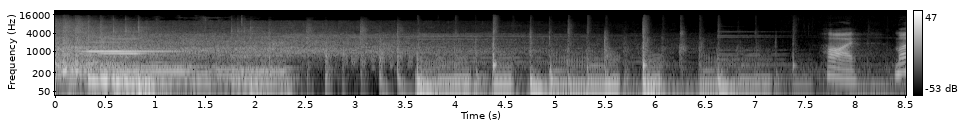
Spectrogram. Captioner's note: drumroll; applause and cheers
